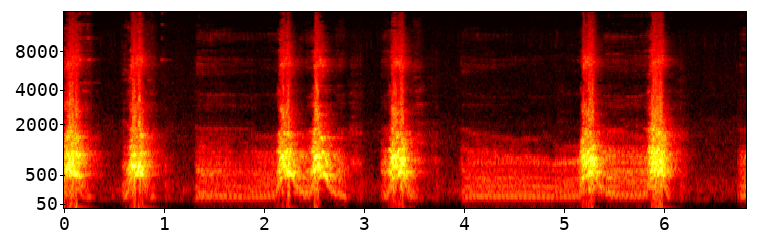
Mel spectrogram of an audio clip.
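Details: Darby, a dog excited at construction workers on the new buildings, barks twice quickly, growls low, then barks in pairs and singles, seven barks in all, with rumbling growls filling the gaps.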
